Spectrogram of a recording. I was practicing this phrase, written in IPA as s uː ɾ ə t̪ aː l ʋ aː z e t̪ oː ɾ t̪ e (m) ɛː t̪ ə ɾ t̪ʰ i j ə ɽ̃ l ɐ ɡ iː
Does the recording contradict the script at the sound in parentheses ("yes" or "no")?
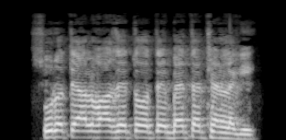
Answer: yes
